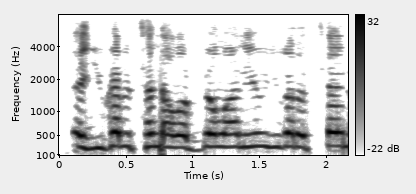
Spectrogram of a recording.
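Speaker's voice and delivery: put-on high-pitched New York kid calling his pal; Jersey New York accent. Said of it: "New York accent".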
